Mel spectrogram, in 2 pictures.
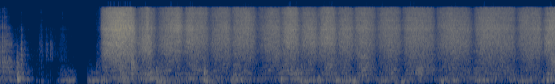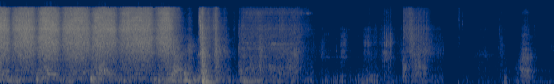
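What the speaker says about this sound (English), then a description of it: "I really don't feel like sanding down, but it needs a quick rough back" Steady hand sanding of pine furniture, a continuous rasping scrape in rhythmic back-and-forth strokes, close up, running for most of the clip before trailing off.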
